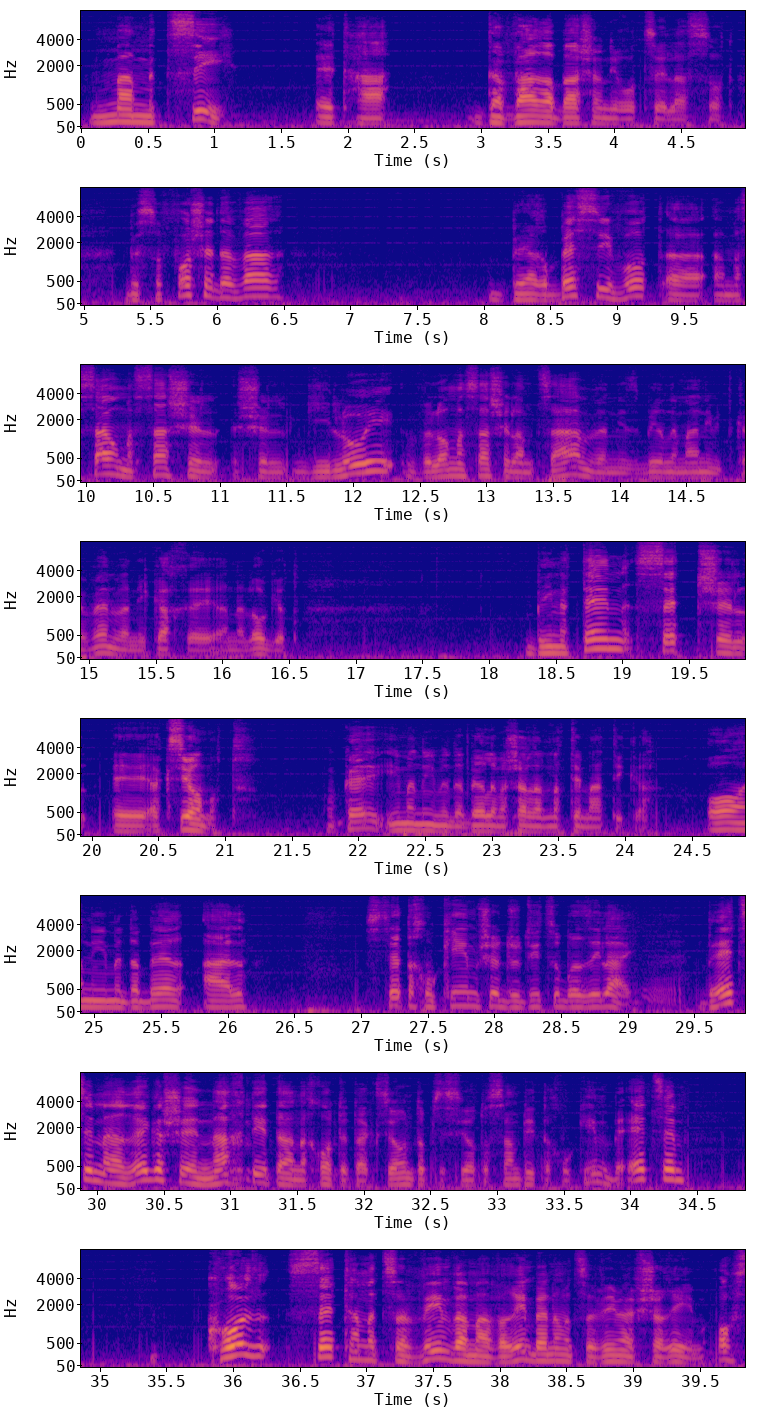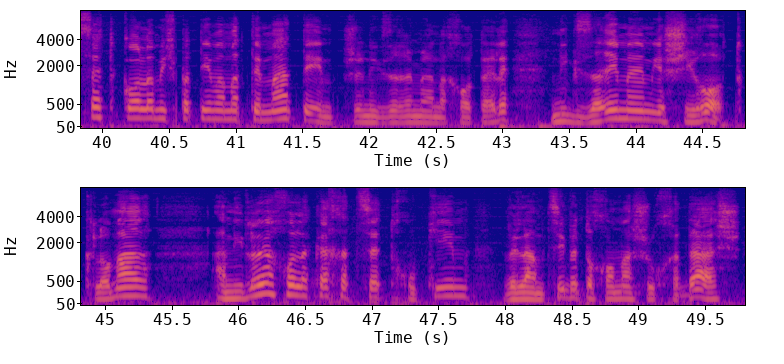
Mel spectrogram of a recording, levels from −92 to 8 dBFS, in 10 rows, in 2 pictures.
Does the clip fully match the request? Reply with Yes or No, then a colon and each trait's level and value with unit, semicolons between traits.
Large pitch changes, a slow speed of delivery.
Yes: wide, 6.6 semitones; slow, 110 wpm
